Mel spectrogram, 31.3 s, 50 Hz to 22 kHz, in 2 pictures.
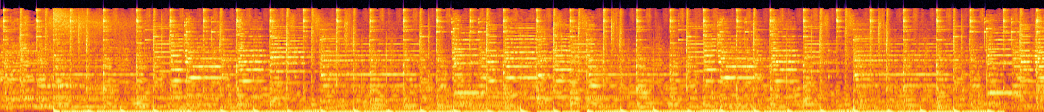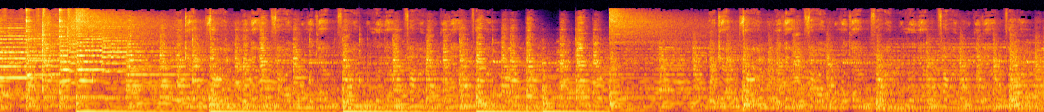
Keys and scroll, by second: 3.1 space, 3.8 [, 6.2 space, 8.5 space, 12.0 space, 13.2 space, 14.1 super+s, 14.8 space, 16.4 ], 17.9 i, 22.8 space, 25.2 space, 25.9 [, 27.7 [, 29.9 [.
